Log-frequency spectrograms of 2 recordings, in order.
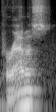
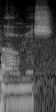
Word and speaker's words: Paramus: Paramis. I say it right. Paramus.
